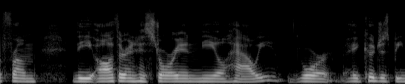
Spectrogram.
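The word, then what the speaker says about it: Neil Howe: the author and historian Neil Hoy or it could just be Neil how if the E is silent sorry sir for mispronouncing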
